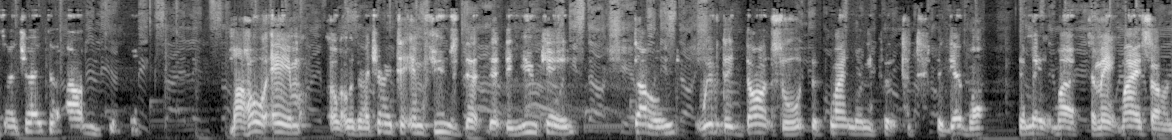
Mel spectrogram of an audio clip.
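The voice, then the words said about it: Speaks with a noticeable accent. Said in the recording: “We're loving the accent ... your accent as well”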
